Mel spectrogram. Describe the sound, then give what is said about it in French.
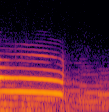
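A single drawn-out cat meow, clear, holding a steady tone that dips slightly in pitch before cutting off abruptly, followed by quiet background. “Les chats abandonnés.”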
